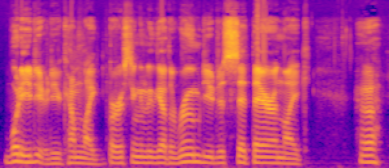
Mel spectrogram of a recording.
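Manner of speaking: loud insistent game master; loud pressing question. Real, not acted. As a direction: push the player to answer.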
